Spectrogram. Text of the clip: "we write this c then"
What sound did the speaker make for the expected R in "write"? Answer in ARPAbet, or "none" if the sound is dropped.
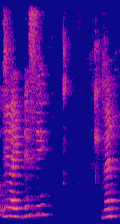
L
